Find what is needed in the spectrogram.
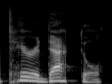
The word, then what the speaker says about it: pterodactyl: Why can't you hear a pterodactyl going to the bathroom? – I don't know. – Because the P is silent.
